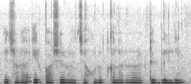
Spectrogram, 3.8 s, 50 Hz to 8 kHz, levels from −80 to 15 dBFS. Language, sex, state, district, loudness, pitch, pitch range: Bengali, female, Tripura, West Tripura, -16 LUFS, 225 Hz, 220-230 Hz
